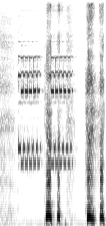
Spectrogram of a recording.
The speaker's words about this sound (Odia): ଏତେ ରାତିରେ କିଏ ଫୋନ୍ କରୁଛି? ଆରେ, ଇଏ ତ ରାଧାର ଶ୍ୱଶୁର ଘରର ଫୋନ୍ ନମ୍ବର।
